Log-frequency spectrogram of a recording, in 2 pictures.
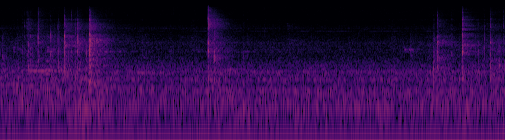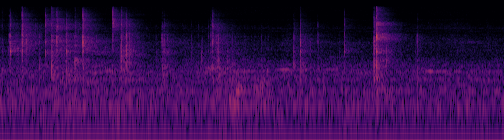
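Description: Scattered light clicks and crackles of a plastic instant-noodle packet being handled and shaken over a plastic bowl, coming in irregular clusters, with one sharper click near the end.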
